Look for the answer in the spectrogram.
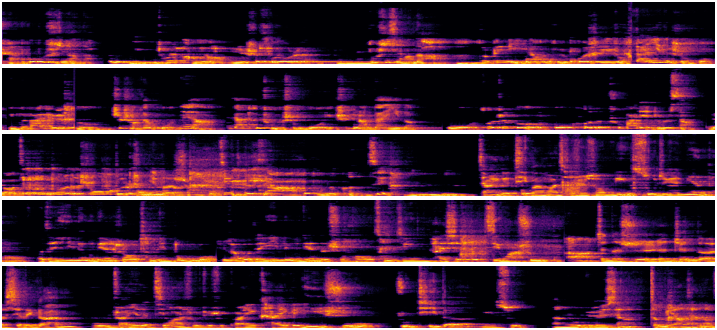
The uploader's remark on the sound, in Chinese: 约这对开民宿的夫妻，临时录了期播客。因为录制空间和设备的问题，本期内容音质不太好，希望你多多包涵。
